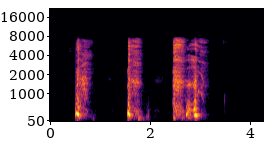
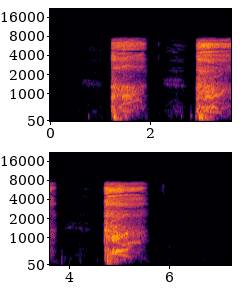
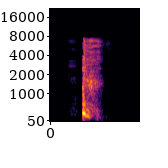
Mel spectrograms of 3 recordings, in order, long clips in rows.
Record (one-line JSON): {"three_cough_length": "4.3 s", "three_cough_amplitude": 29378, "three_cough_signal_mean_std_ratio": 0.3, "exhalation_length": "7.3 s", "exhalation_amplitude": 28844, "exhalation_signal_mean_std_ratio": 0.42, "cough_length": "1.8 s", "cough_amplitude": 28306, "cough_signal_mean_std_ratio": 0.25, "survey_phase": "beta (2021-08-13 to 2022-03-07)", "age": "65+", "gender": "Male", "wearing_mask": "No", "symptom_none": true, "smoker_status": "Ex-smoker", "respiratory_condition_asthma": false, "respiratory_condition_other": false, "recruitment_source": "REACT", "submission_delay": "2 days", "covid_test_result": "Negative", "covid_test_method": "RT-qPCR", "influenza_a_test_result": "Negative", "influenza_b_test_result": "Negative"}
